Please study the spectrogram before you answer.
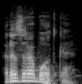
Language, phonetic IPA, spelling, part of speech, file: Russian, [rəzrɐˈbotkə], разработка, noun, Ru-разработка.ogg
- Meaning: 1. development, designing, elaboration 2. cultivation 3. mine workings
